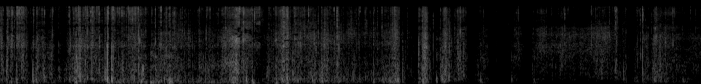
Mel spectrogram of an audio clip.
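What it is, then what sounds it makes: Tissue paper being crinkled. A folded sheet of thin white tissue paper is pressed, folded and crinkled between the fingertips of both hands. It makes a soft, bright crinkling and rustling with quick crackles, briefly falling almost silent around the five-second mark before the crinkling resumes.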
